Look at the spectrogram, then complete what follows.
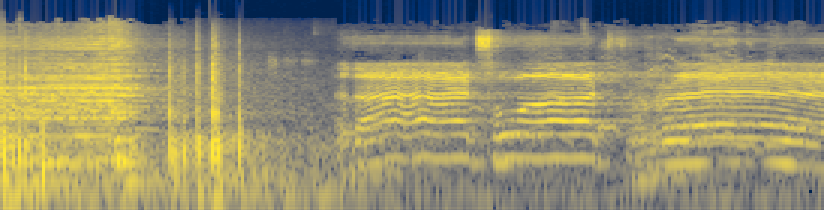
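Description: Fireworks show soundtrack: loud orchestral music, then a quick cluster of firework bangs about a second in. The music drops back to a solo voice singing long, wavering notes over soft accompaniment.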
